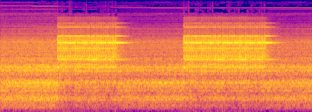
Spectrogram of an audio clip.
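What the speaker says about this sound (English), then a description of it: "It kind of sounds like an alarm clock, an old alarm clock going off" A buzzing horn on an MTH RailKing Brill semi-convertible Christmas trolley, a model train, sounds twice, each blast about a second long with a short gap between, steady and close, rattling like an old alarm clock going off.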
